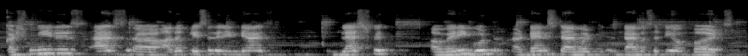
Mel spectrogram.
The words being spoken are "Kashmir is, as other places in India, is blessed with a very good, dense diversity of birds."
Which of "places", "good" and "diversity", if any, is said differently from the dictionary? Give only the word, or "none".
none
